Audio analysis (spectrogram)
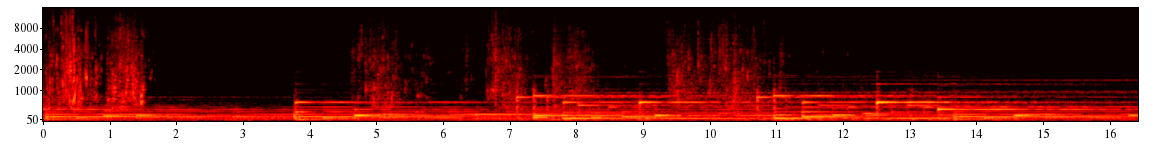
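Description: Water splashes and trickles in several short bursts as someone sinks under the water of a huge bathtub, heard over steady, soft, low musical tones that hold throughout. No one speaks.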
